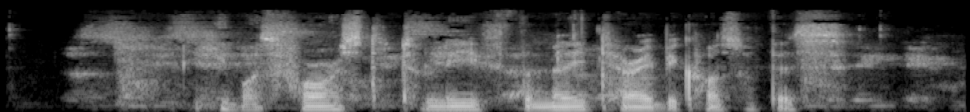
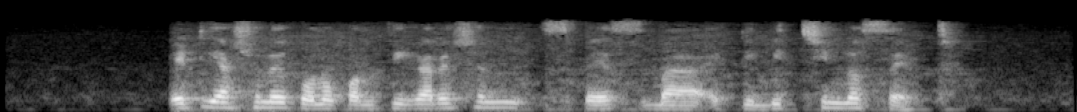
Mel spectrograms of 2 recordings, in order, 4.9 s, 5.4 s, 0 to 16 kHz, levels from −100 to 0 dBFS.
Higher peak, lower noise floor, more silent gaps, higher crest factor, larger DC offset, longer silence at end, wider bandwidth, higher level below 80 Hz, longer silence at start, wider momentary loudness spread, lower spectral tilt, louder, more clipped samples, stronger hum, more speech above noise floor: second, -6 dBFS vs -2 dBFS; second, -46 dBFS vs -68 dBFS; neither; about the same, 22 dB vs 18 dB; neither; second, 0.1 s vs 0.65 s; first, 11.5 kHz vs 8 kHz; first, -54 dBFS vs -60 dBFS; second, 0.35 s vs 0.85 s; first, 16 LU vs 11 LU; second, -3.5 dB/octave vs -5 dB/octave; second, -26 LUFS vs -19 LUFS; neither; neither; second, 20 dB vs 50 dB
